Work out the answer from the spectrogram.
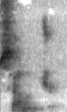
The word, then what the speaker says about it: St. Ledger: of the name of Celinger, which was the usual way of pronouncing the name of Salier, or as they spelled it, St. Ledger, restored by later generations to the still older form. He was a reckless daredevil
